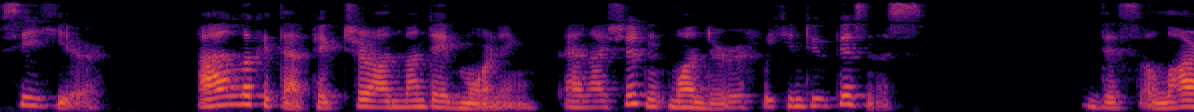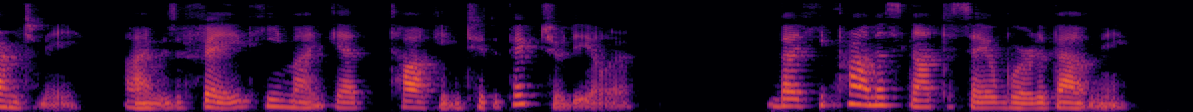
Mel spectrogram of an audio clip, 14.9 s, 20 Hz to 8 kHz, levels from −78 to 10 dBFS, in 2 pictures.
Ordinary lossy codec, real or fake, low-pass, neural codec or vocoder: Opus, 64 kbps; real; 7.2 kHz; none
